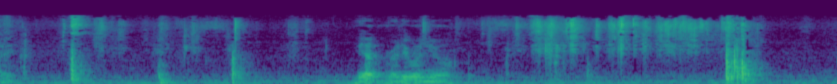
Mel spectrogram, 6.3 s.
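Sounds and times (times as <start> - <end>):
speech: 2.7 - 3.6
dice being rolled: 3.8 - 5.7.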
